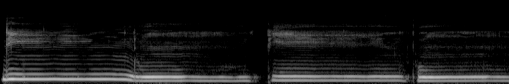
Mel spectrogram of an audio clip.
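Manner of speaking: very slow, with long, stretched i and o. Showing lengthened vowels in ding dong ping pong: long drawn-out i and o vowels. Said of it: "vous allongez le i ou le o".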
